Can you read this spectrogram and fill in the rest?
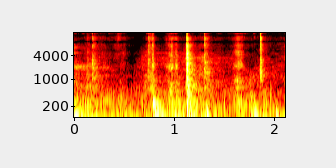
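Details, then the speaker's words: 1992 Ford F-250 7.3 diesel, 4WD 5-speed, supposedly rebuilt engine, stored since 2004 and run on two mismatched batteries; in neutral while cycling the glow plugs, engine off. Irregular light ticks and clicks; the owner is unsure whether it is the glow plug relay trying to engage. "Yeah, I don't know if that clicking is the glow plug relay trying to engage or what."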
